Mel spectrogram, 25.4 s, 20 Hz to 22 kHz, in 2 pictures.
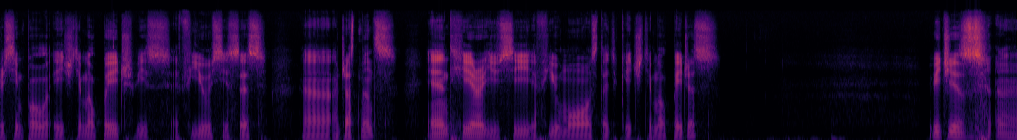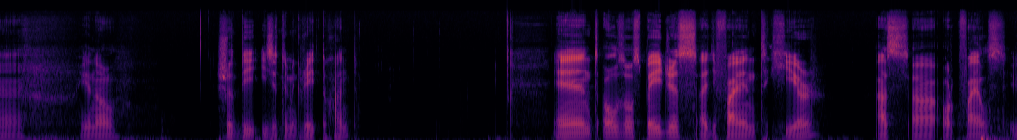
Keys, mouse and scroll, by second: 20.8 ctrl+n, 20.9 ctrl+n, 21.6 Return, 22.6 ctrl+p.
